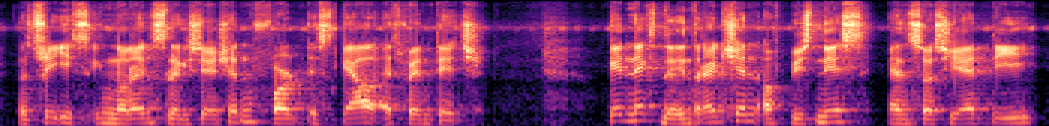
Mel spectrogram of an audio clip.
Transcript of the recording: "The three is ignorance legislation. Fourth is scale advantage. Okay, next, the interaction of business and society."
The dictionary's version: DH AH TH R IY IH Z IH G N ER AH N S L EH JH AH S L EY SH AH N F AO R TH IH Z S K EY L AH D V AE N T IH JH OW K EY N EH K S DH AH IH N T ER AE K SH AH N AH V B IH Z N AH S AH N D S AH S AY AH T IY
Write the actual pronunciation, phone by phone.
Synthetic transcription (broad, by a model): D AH T R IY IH S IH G N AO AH N S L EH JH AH S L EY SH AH N F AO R S K EY L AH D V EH N T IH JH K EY N EH K S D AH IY N T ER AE K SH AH N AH F B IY S N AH S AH N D S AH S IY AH T IY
